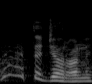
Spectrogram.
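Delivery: low, soft, dismissive scoff.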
